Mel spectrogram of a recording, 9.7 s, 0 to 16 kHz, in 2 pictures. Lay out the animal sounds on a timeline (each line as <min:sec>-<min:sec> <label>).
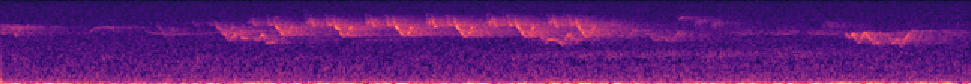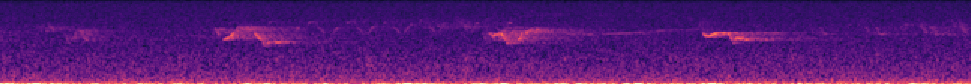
0:00.0-0:09.7 Red-eyed Vireo (Vireo olivaceus)
0:00.1-0:01.9 Eastern Wood-Pewee (Contopus virens)
0:01.0-0:03.3 Ovenbird (Seiurus aurocapilla)
0:03.3-0:04.4 Black-capped Chickadee (Poecile atricapillus)
0:06.0-0:07.4 Yellow-rumped Warbler (Setophaga coronata)
0:07.2-0:08.5 Eastern Wood-Pewee (Contopus virens)
0:09.0-0:09.7 Ovenbird (Seiurus aurocapilla)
